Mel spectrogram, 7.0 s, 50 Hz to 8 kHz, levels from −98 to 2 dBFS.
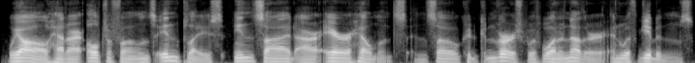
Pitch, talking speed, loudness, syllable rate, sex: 95 Hz, 180 wpm, -20 LUFS, 5.2 syllables/s, male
